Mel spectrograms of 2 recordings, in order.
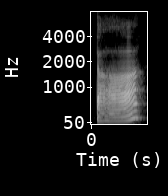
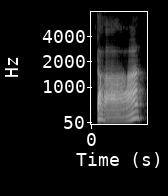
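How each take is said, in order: First: The pitch dips and then rises. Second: The pitch dips and then rises.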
